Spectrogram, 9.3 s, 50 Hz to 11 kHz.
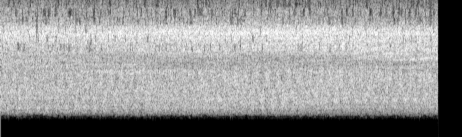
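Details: Bear cicadas and Kaempfer cicadas calling together on an early summer morning in July 2023: a dense, unbroken shrill buzzing that holds steady at one loudness throughout, then cuts off abruptly at the end.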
